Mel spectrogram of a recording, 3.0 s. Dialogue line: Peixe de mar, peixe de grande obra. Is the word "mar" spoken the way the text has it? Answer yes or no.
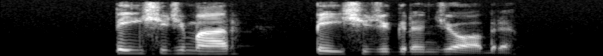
yes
